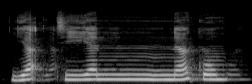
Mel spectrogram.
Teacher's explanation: فإما، میم مشدد کا غنہ ہوگا، میم الف زبر ما، الف مدہ ہے، 1 سے 2 الف کے برابر اس کی ادائیگی ہوگی۔ یأتینکم، یا یہاں پر جھٹکا دیجئے حمزہ ساکن کا، یا اور نون کو آپس میں ملاتے ہوئے نون مشدد کا غنہ ہوگا۔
